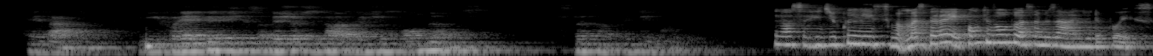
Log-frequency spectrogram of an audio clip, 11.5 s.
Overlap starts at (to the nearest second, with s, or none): none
